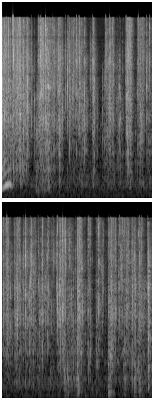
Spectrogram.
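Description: Plastic toy packaging crinkling and crackling as it is handled, in an irregular run of small crackles.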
